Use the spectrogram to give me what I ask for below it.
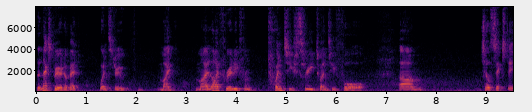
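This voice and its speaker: With a British accent, a man speaks very slowly, leaving long, frequent pauses, at a fairly high pitch with ordinary variation. Audible room echo surrounds his voice. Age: 60s. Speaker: person in addiction recovery. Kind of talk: personal testimony. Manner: halting, with fillers and restarts.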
